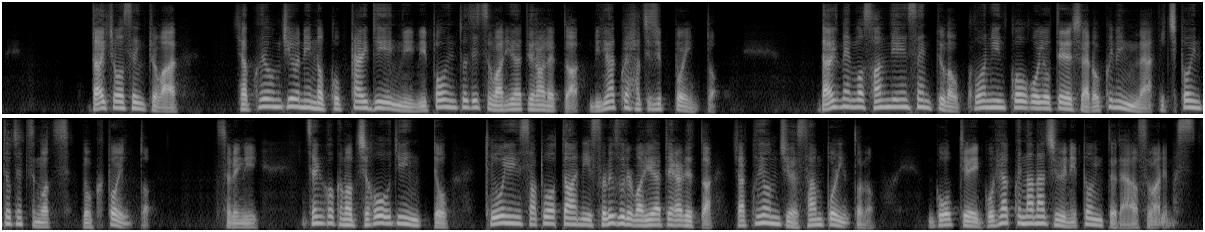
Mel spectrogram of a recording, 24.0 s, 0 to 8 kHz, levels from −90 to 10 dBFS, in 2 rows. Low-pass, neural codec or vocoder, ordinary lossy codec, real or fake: none; codec, 16 kHz, 0.5 kbps, FreqCodec, larger model; none; fake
